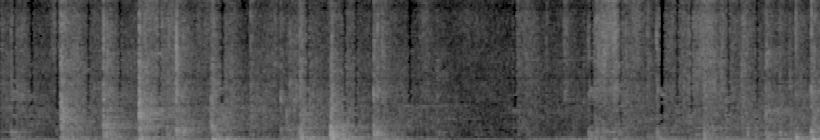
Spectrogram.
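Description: Irregular thumps and slaps of taekwondo sparring: feet striking and stepping on foam floor mats and kicks landing on padded chest protectors. The loudest hit comes about two and a half seconds in.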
